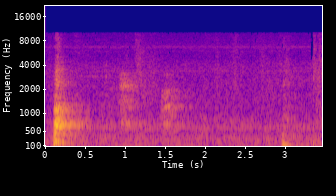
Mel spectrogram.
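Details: Five-week-old Welsh Corgi puppies exploring, playing and scuffling together: one sharp, loud yip at the start, followed by a few faint, short squeaks and soft thumps over a low steady hum.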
